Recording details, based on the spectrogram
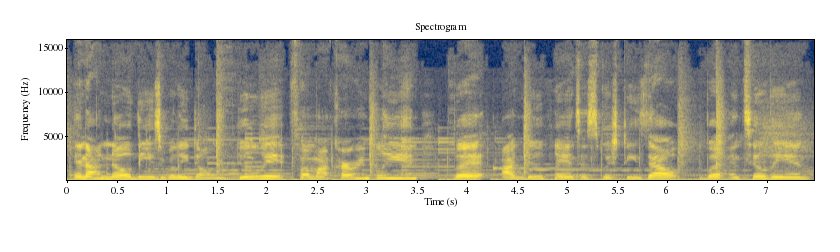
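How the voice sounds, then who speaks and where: A woman's voice: mid-range voice, warm tone. Casual woman vlogger over background music. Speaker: home makeover vlogger. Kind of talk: casual vlog narration.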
